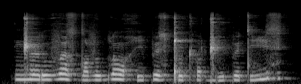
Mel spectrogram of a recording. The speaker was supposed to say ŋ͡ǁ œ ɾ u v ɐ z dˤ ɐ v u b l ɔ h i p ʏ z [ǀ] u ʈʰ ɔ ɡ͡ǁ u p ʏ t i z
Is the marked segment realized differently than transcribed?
yes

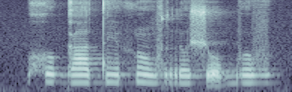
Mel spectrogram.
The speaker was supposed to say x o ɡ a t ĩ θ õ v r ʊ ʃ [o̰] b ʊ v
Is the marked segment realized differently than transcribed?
no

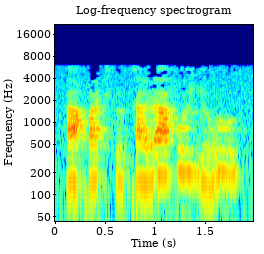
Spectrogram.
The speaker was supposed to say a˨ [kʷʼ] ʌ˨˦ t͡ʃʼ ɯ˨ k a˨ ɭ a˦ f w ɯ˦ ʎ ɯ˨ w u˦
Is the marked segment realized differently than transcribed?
yes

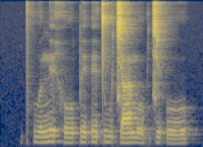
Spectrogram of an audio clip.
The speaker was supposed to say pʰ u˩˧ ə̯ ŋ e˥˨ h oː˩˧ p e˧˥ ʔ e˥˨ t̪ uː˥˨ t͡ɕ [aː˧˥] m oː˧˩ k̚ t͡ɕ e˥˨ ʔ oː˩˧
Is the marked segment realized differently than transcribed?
no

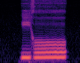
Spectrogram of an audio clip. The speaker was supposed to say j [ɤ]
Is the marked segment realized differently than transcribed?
yes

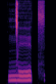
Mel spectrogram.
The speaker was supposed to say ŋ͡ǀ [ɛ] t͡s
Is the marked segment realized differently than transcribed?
yes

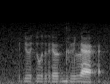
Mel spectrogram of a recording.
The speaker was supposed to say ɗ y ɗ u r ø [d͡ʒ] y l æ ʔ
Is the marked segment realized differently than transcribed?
yes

